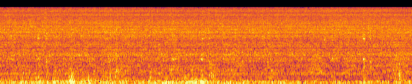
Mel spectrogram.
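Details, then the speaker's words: Stuart Twin Victoria miniature steam engine after rebuild, running on reduced steam pressure on bubble wrap, hence quiet: soft hiss with faint, widely spaced exhaust puffs, turning very slowly and evenly; valve timing is good, slight unevenness expected to improve with running. "the engine is running very quietly but that's because it's sat on some bubble wrap on the bench which stops my workbench being a soundboard"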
